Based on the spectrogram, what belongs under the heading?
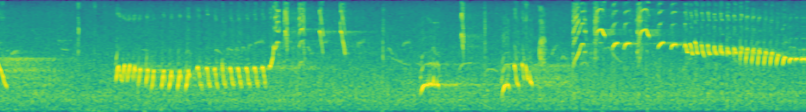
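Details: Lure song of the white-rumped shama: a long low-pitched rapid trill, scattered sharp upswept notes and clicks, then a high buzzy descending trill to close.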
